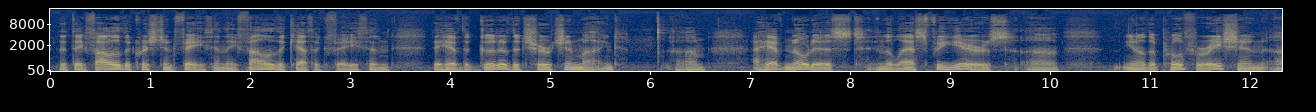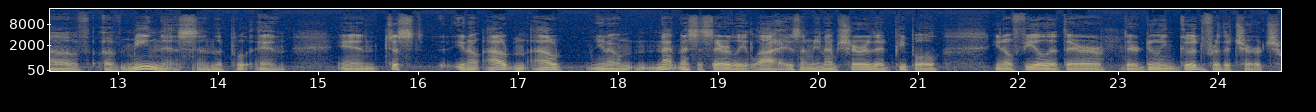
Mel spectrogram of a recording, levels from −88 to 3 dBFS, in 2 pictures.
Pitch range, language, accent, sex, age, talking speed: 85-110 Hz, English, American, male, 50-69, 175 wpm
